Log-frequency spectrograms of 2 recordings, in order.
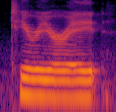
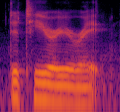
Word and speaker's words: deteriorate: So just knowing that the basic sound of that stress syllable is ear, you can build from that. Ear, tear, deteriorate, deteriorate.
